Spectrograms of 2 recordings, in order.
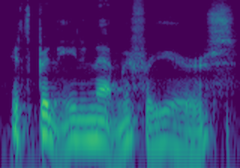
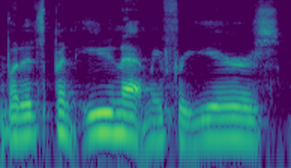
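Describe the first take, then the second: First: Far softer and lower, almost gone; the repeat sinks to a hush; near-whispered hurt. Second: Much softer, low and heavy; quiet hurt. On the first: Repeating to a relative the pain that festered, near whisper. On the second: Telling a relative what festered for years, hushed and hurt. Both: Real, not acted.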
